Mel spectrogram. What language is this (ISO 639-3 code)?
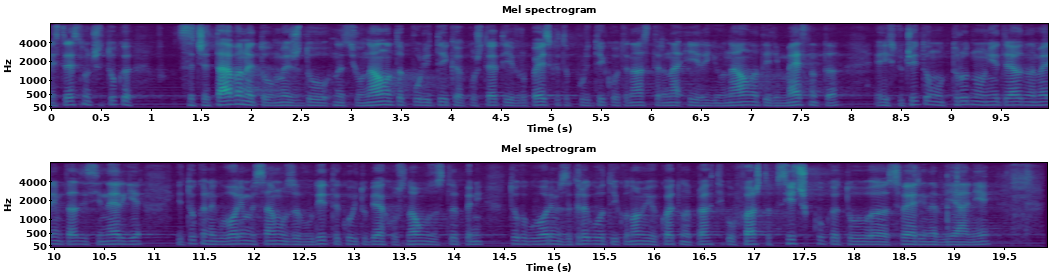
bul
